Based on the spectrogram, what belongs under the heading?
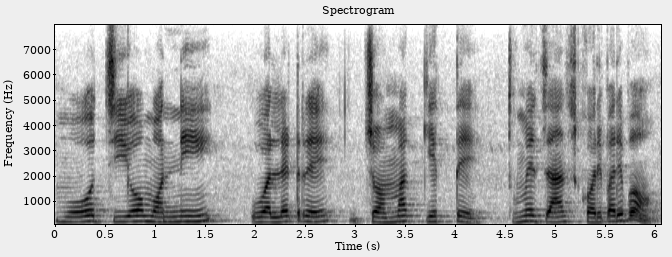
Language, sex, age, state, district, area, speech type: Odia, female, 30-45, Odisha, Nayagarh, rural, read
